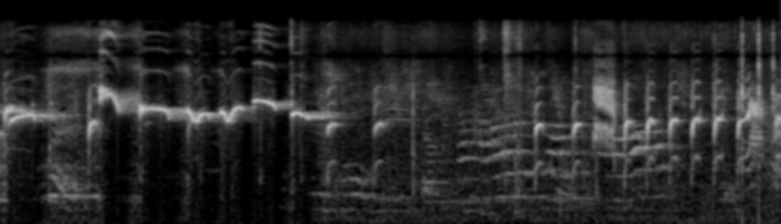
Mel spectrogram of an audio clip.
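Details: Calls of a female hwamei, used to trigger singing in male hwameis: a clear, wavering, sustained whistle with upward flicks, followed by a quieter stretch and then a quickening series of short bright chirps.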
